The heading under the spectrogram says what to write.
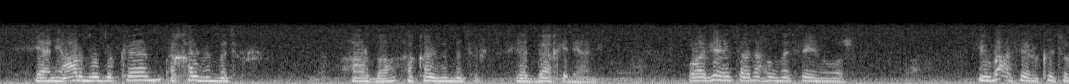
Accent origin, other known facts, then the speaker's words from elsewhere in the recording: Damascus, Damascus Governorate, Syria; كما يقال عندنا في دمشق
